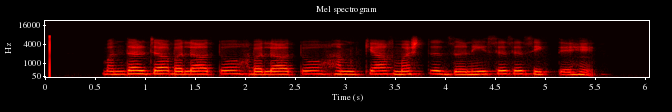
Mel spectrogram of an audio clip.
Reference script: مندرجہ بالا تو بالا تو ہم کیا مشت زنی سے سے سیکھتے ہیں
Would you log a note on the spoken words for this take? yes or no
no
